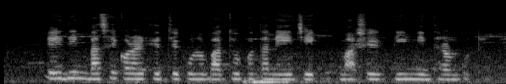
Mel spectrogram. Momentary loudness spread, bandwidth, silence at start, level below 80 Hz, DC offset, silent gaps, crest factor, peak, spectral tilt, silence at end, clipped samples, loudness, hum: 5 LU; 11.5 kHz; 0.45 s; -52 dBFS; under 0.1%; none; 20 dB; -6 dBFS; -5.5 dB/octave; 0 s; under 0.1%; -24 LUFS; none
